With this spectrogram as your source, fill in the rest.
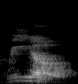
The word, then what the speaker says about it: griot: until the 20th century each king had a griot this word here is pronounced grio a grido is an oral historian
